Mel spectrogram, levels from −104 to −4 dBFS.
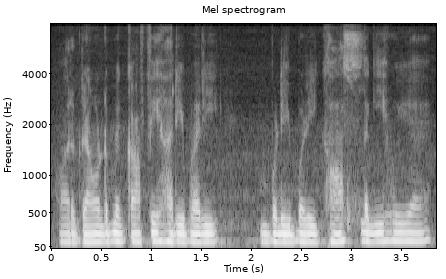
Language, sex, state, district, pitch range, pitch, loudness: Hindi, male, Himachal Pradesh, Shimla, 105-115 Hz, 110 Hz, -15 LUFS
